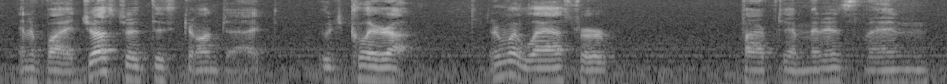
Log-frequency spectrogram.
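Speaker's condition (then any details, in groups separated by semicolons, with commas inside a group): Friedreich's ataxia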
